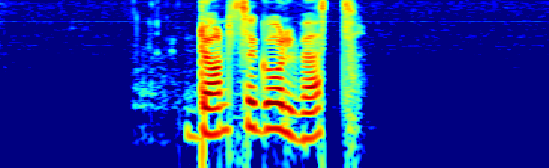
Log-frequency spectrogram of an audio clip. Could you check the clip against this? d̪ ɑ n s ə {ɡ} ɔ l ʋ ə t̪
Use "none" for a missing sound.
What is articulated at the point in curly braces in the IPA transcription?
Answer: ɡ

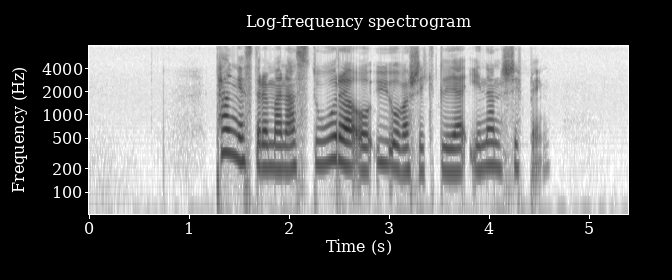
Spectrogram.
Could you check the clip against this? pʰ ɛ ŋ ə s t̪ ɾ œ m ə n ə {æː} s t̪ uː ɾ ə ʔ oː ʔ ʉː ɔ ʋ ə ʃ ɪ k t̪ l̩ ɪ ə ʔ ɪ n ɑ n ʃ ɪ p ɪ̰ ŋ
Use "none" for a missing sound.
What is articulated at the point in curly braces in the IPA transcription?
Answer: æː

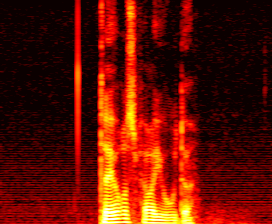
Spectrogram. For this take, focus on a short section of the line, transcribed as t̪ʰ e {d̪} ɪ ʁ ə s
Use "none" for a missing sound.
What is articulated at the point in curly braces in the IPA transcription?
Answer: none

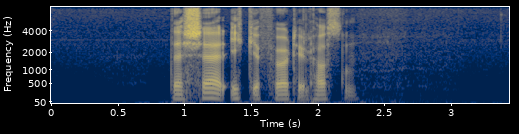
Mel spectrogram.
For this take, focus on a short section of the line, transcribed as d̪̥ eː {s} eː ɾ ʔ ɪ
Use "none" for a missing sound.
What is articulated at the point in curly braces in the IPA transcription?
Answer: ʃ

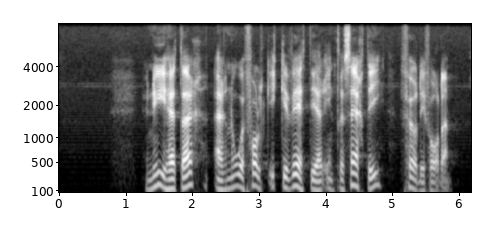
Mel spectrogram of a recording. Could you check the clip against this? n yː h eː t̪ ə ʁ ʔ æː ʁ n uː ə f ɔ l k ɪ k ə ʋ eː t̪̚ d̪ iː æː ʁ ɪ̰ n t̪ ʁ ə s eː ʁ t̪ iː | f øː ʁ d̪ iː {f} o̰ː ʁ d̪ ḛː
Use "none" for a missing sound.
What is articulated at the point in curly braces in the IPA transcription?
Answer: f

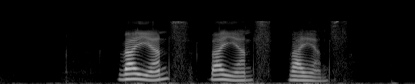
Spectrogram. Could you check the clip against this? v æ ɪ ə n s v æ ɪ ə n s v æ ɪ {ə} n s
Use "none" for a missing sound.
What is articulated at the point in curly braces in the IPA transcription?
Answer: ə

